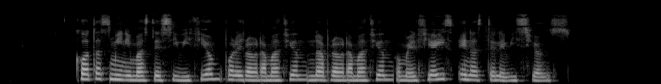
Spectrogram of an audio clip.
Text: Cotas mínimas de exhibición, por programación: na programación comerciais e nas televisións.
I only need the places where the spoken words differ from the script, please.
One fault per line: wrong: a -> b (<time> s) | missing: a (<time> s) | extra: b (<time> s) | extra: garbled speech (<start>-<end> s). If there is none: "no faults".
no faults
